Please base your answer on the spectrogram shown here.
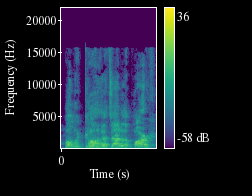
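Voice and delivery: loud, thrilled shout at the hit; excited shout. Real, not acted. Gamer shouting at a home run on screen, thrilled yell. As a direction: yell it like the ball just left the park.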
